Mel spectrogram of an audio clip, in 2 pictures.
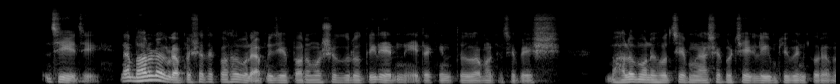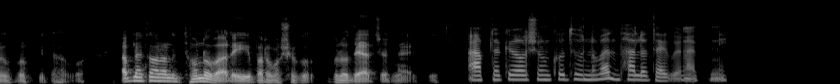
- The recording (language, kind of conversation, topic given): Bengali, advice, ফোনের ব্যবহার সীমিত করে সামাজিক যোগাযোগমাধ্যমের ব্যবহার কমানোর অভ্যাস কীভাবে গড়ে তুলব?
- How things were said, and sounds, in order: unintelligible speech; tapping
